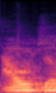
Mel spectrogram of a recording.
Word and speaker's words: Ouija: It's pronounced Ouija board.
